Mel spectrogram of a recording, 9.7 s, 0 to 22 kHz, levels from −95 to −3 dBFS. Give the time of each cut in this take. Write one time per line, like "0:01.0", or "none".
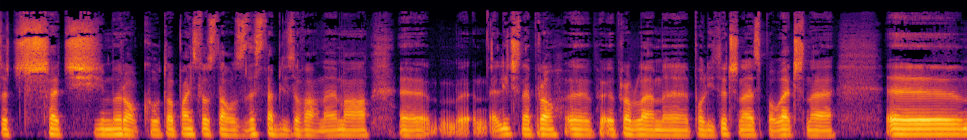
none

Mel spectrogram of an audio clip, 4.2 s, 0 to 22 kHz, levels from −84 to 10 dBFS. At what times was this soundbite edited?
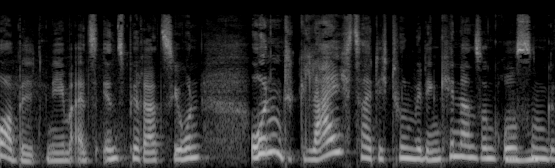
0:01.8

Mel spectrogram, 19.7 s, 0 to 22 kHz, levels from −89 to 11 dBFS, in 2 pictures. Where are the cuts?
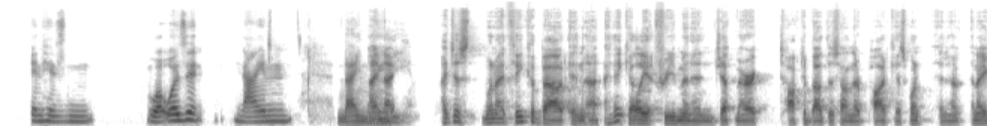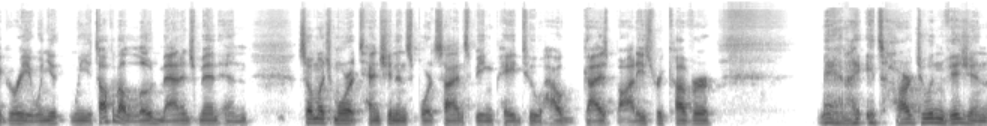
0:04.3

